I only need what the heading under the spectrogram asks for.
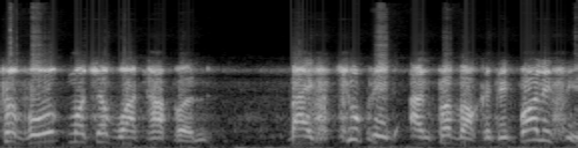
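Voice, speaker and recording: A man speaks with a Jamaican accent. Noticeable background noise runs behind him. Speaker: radio talk show host. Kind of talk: radio talk show monologue. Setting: radio broadcast.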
